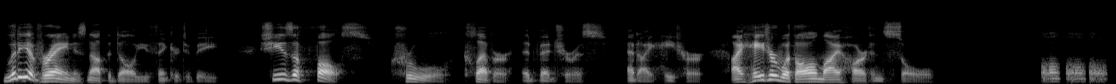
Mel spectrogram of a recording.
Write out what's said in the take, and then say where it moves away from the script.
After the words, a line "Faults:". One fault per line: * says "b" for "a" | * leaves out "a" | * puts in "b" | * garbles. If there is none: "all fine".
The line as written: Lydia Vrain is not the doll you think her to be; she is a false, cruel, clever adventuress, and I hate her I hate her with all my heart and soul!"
Lydia Vrain is not the doll you think her to be; she is a false, cruel, clever adventuress, and I hate her I hate her with all my heart and soul!"
Faults:
all fine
